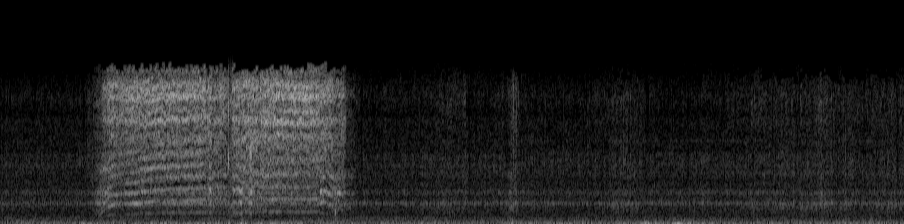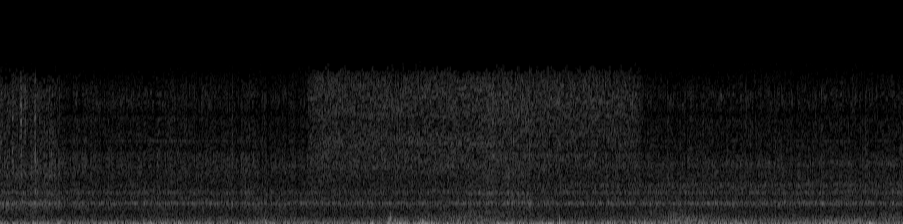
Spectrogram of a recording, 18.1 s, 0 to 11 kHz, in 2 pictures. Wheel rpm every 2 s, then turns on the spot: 70, 90, 10, 10, 10, 0, 0, 0, 0.
2-4 6-10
